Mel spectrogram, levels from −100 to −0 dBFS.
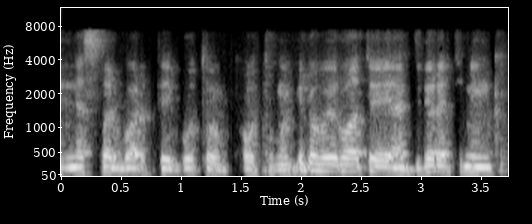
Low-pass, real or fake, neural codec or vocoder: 7.2 kHz; real; none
